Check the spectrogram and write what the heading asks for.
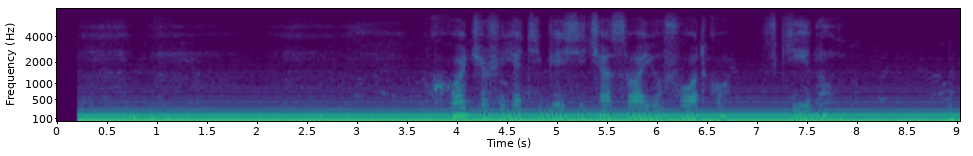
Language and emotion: Russian, neutral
